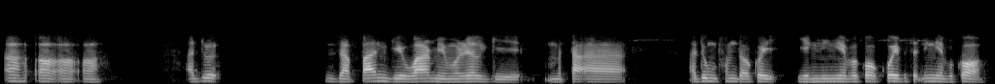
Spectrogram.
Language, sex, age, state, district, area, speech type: Manipuri, male, 18-30, Manipur, Chandel, rural, conversation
